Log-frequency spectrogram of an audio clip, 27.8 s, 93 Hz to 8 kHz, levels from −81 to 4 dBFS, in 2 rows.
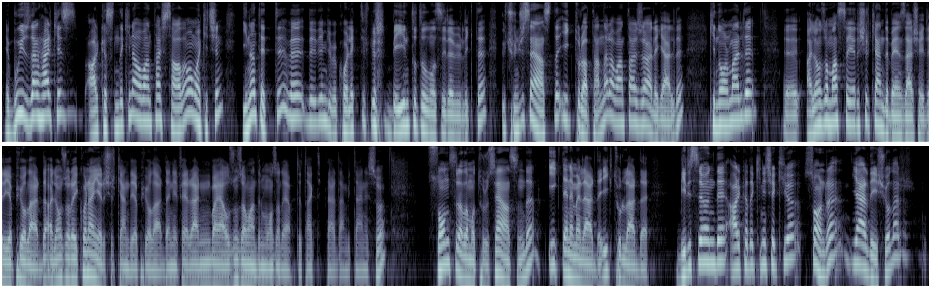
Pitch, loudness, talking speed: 145 Hz, -23 LUFS, 145 wpm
